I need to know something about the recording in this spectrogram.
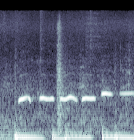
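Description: A man whistling a tune through his lips in short, clear notes, the last few pitched higher than the first, over background music with a pulsing bass.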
